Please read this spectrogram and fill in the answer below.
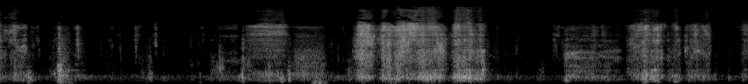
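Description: A person slurping and sucking meat off a cooked goat head and chewing, in several bursts of noisy mouth sounds, the longest and loudest about halfway through.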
